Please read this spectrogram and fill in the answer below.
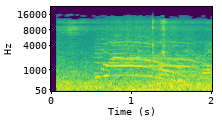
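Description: A single high, drawn-out call with a clear pitch that holds level, then slides down in pitch near the end.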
